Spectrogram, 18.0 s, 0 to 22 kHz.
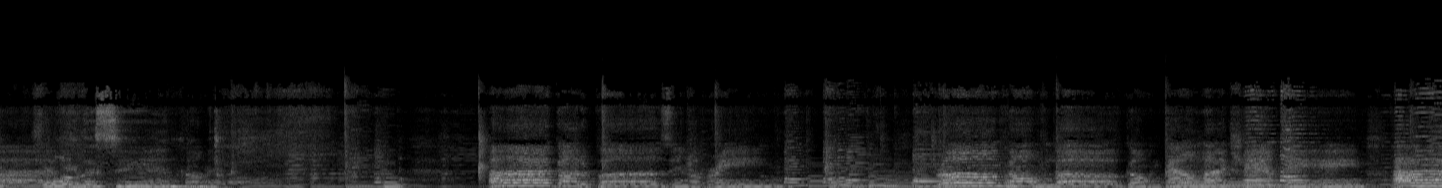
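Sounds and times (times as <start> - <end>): woman singing: 0.0 - 3.5, 6.1 - 9.9, 11.6 - 18.0
instrumental accompaniment: 3.0 - 6.1, 9.7 - 18.0.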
